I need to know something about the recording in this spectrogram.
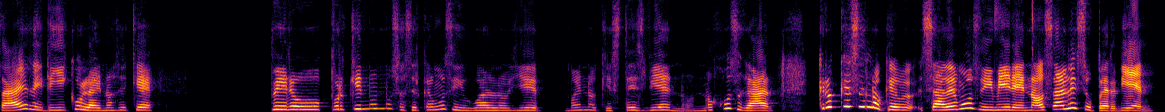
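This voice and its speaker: A young adult woman with a Mexican accent teaching an online class in a lively, chatty way, often checking in with her listeners. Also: high voice, dry recording.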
